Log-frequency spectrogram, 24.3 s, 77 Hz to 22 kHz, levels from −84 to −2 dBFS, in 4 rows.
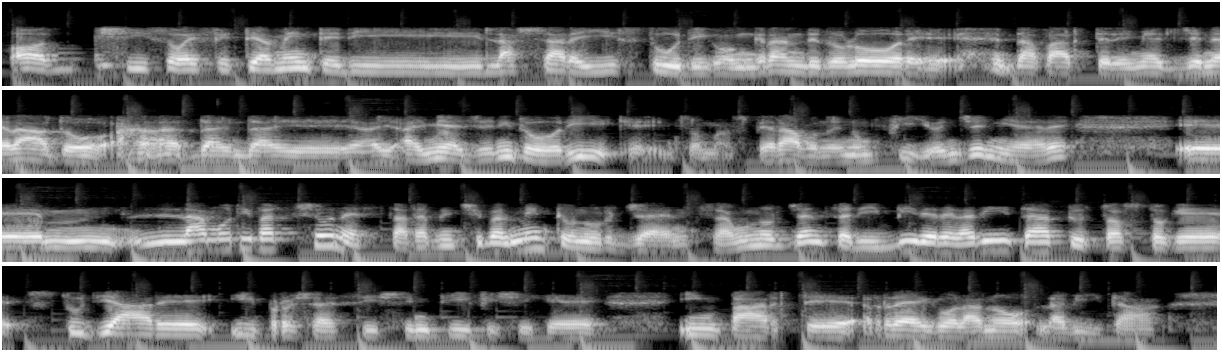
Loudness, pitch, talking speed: -19 LUFS, 110 Hz, 130 wpm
